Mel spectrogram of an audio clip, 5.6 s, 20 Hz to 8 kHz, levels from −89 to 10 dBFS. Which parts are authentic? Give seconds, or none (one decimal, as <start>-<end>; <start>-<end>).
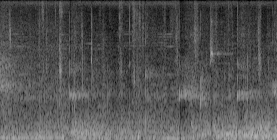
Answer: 0.0-5.6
